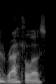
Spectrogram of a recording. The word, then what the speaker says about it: Rathalos: Yeah, Rathalos.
